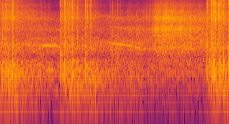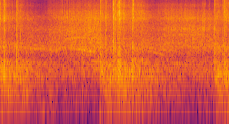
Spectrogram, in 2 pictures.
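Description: Aerial fireworks bursting overhead: four sudden booms about two and a half seconds apart, the first a quick double, each with a crackling tail that fades before the next.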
